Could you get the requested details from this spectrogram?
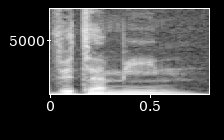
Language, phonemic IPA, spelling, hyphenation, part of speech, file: German, /(ˌ)vitaˈmiːn/, Vitamin, Vi‧t‧a‧min, noun, De-Vitamin.ogg
- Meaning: vitamin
